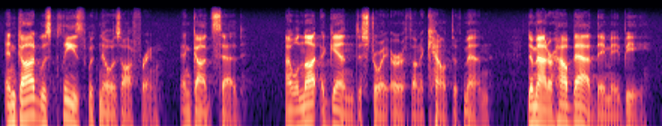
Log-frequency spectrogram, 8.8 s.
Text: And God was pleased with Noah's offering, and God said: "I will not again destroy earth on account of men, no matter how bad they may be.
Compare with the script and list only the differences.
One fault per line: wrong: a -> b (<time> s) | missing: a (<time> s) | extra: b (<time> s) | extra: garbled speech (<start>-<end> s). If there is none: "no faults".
no faults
